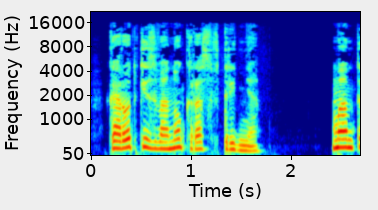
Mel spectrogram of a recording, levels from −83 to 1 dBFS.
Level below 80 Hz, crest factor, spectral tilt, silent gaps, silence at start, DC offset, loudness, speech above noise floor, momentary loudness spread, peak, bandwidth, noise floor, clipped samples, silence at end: -52 dBFS; 14 dB; -5.5 dB/octave; none; 0.2 s; under 0.1%; -15 LUFS; 58 dB; 8 LU; 0 dBFS; 16 kHz; -71 dBFS; under 0.1%; 0 s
